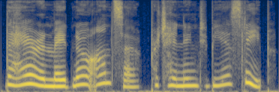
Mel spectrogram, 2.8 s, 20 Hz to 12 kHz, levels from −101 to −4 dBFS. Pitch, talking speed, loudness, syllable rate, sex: 275 Hz, 215 wpm, -17 LUFS, 5.8 syllables/s, female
